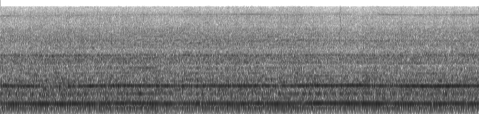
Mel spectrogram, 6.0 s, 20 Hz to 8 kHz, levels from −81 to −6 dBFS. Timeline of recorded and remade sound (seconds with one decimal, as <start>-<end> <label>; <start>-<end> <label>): 0.0-1.6 recorded; 1.6-2.5 remade; 2.5-3.3 recorded; 3.3-3.8 remade; 3.8-6.0 recorded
